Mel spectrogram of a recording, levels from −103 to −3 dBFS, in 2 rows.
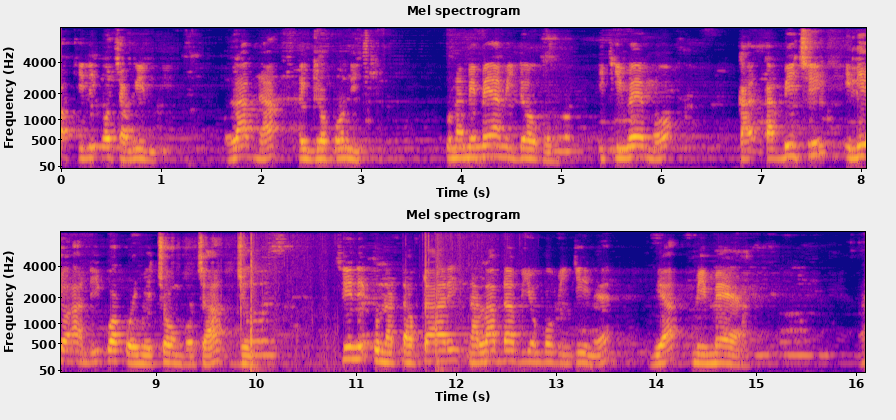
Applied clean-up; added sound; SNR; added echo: neural separator model SepFormer DNS4.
